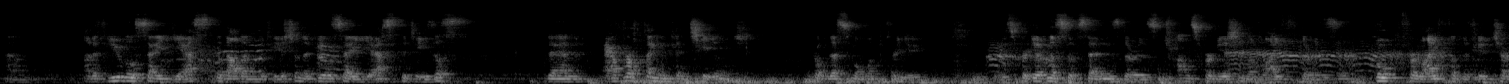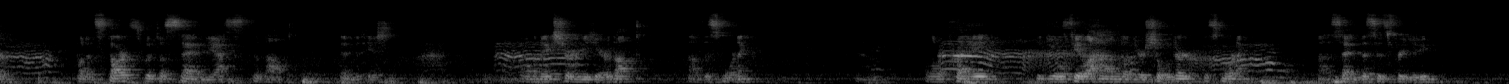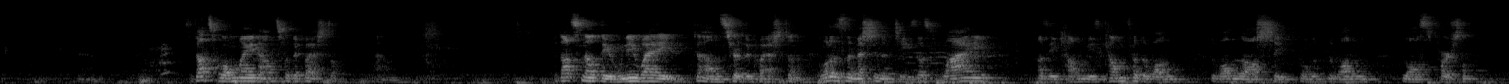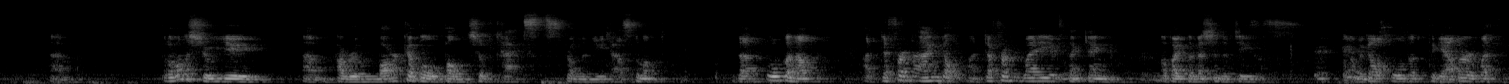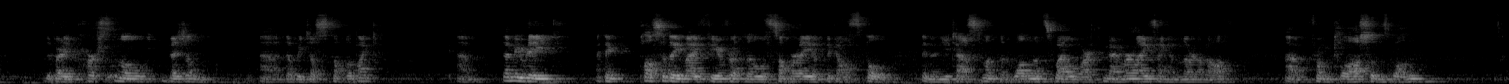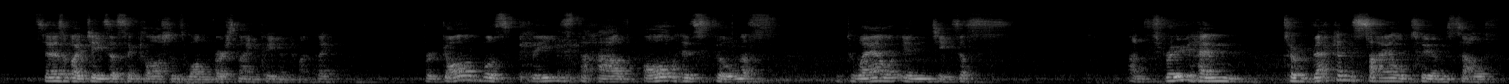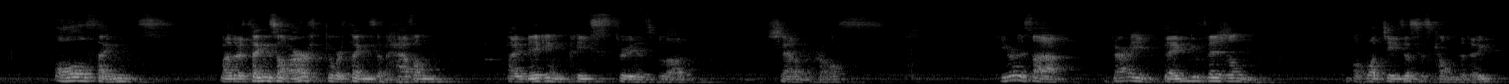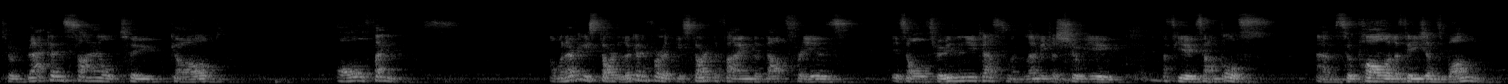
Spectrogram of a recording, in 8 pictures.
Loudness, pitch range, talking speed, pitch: -38 LUFS, 125-145 Hz, 155 wpm, 130 Hz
